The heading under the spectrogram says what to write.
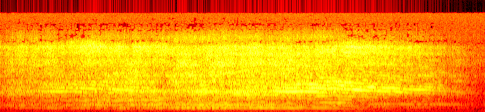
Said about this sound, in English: There's a black plane coming over the top of that ridge. Oh. And he's heading straight for us.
